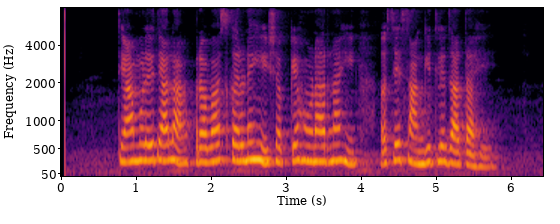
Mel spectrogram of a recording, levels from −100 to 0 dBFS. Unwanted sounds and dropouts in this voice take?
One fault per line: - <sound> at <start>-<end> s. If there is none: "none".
none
